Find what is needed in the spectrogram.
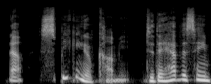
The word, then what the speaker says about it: kami: Different region have different pitch accent, but in Tokyo area, we say kami. – Rising. – そうです。 – Starts low and goes up on the second syllable.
